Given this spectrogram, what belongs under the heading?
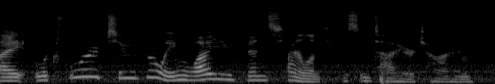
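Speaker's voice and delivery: secret, hushed half-whisper, in character voice. Speaking in character to a silent bodyguard, out of earshot: half-whispering in character. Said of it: "I'm gonna just whisper to him".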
